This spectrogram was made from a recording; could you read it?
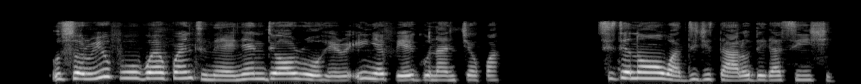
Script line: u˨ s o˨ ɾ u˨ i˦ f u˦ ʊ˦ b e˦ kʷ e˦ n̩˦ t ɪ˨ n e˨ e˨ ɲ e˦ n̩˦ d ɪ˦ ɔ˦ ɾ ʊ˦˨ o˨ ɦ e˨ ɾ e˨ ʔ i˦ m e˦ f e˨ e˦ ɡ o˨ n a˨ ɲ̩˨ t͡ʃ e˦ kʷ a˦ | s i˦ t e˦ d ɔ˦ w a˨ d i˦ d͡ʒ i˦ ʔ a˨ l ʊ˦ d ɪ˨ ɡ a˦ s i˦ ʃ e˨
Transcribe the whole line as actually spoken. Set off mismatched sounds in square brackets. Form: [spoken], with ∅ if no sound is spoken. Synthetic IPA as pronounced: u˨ s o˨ ɾ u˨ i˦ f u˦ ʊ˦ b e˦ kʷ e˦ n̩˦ t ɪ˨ n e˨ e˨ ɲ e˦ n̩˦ d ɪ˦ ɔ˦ ɾ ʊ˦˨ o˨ ɦ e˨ ɾ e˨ ʔ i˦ [ɲ] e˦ f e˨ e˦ ɡ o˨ n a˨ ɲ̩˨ t͡ʃ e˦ kʷ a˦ | s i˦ t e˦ [n] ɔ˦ w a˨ d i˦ d͡ʒ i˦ [t] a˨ l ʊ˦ d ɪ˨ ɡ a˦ s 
